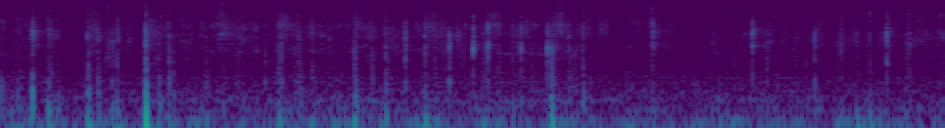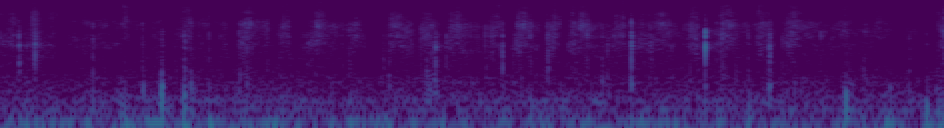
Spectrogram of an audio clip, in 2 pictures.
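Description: An unopened small, solid Reptar chocolate bar in a colorful green and yellow plastic wrapper is held in both hands while fingertips and long nails crinkle and rub the wrapper. Steady, dense crinkling and crackling runs throughout with bright rustle over a soft low rumble, and a few sharper snaps stand out near the start and near the end.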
